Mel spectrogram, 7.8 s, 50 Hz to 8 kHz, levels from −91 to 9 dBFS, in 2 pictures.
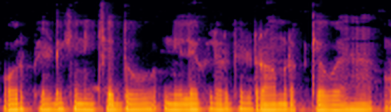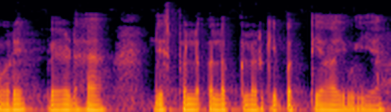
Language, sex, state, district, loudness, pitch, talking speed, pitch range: Hindi, male, Uttar Pradesh, Saharanpur, -16 LUFS, 100 Hz, 190 wpm, 100-105 Hz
